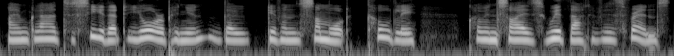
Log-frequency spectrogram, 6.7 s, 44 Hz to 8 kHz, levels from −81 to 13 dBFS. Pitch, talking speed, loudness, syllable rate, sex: 200 Hz, 160 wpm, -19 LUFS, 4.5 syllables/s, female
